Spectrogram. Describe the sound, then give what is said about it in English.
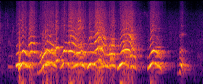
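Children's voices at a school assembly imitate Woof the sheepdog barking: a quick string of high, yelping woofs, loud, tumbling over one another before a couple of shorter yips trail off at the end. “I'm Woof, said Woof. And Woof woofed.”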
